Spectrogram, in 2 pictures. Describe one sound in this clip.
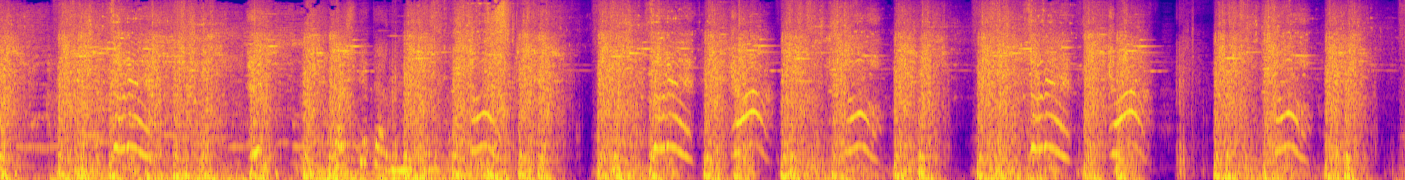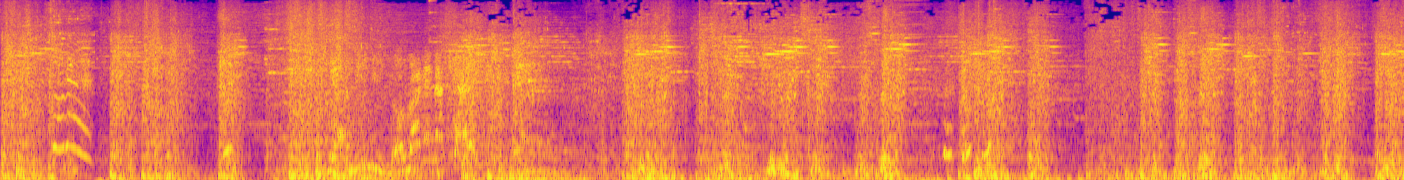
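Blades slash and strike in quick succession.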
